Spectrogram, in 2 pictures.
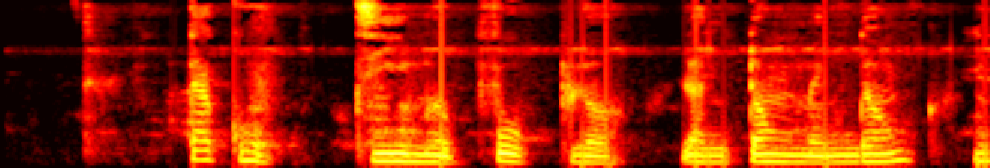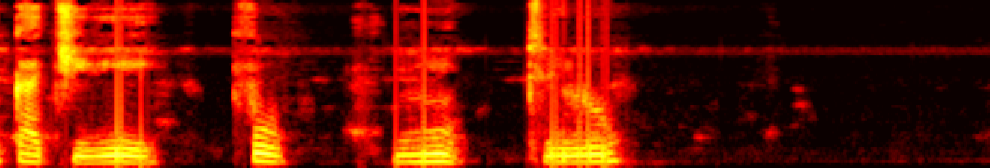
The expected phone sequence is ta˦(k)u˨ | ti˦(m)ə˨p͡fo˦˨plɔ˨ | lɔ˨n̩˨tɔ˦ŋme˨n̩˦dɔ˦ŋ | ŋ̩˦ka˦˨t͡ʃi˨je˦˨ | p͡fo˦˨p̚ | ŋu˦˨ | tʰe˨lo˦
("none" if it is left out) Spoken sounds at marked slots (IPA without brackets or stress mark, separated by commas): k, m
